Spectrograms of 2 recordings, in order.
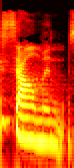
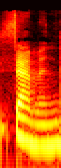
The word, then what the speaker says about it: salmon: It's just don't say salmon. Say salmon. The L is not The L is silent. – It's silent, guys.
